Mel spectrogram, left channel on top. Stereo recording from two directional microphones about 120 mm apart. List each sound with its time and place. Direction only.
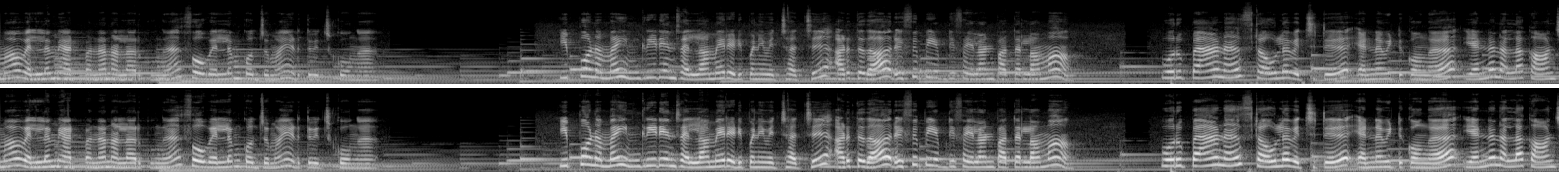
0.0 s speech: 25° right (ahead or behind)
5.5 s a woman's voice: 40° right (ahead or behind)
11.6 s a woman's voice: 55° right (ahead or behind); by 15.5 s 40° right (ahead or behind)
